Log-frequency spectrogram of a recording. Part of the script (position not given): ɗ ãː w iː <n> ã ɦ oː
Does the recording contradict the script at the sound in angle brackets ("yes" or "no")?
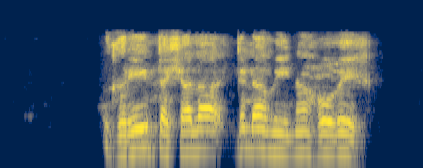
no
